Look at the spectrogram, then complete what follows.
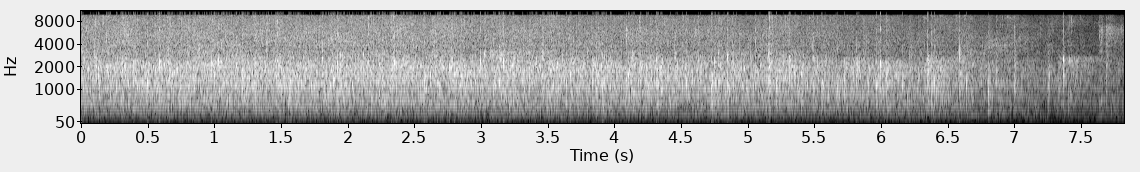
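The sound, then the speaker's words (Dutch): An audience applauds steadily in thanks to a pianist for his years of playing, a loud, dense wash of clapping that holds for several seconds before gradually thinning and fading toward the end. “Mag ik ook een applaus voor al die jaren”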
